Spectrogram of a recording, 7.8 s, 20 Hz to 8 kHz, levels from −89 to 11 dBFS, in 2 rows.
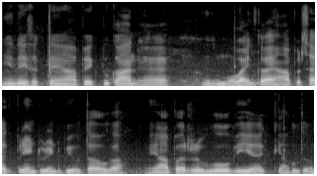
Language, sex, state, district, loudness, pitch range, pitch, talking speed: Hindi, male, Bihar, West Champaran, -18 LUFS, 100-115 Hz, 105 Hz, 215 wpm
